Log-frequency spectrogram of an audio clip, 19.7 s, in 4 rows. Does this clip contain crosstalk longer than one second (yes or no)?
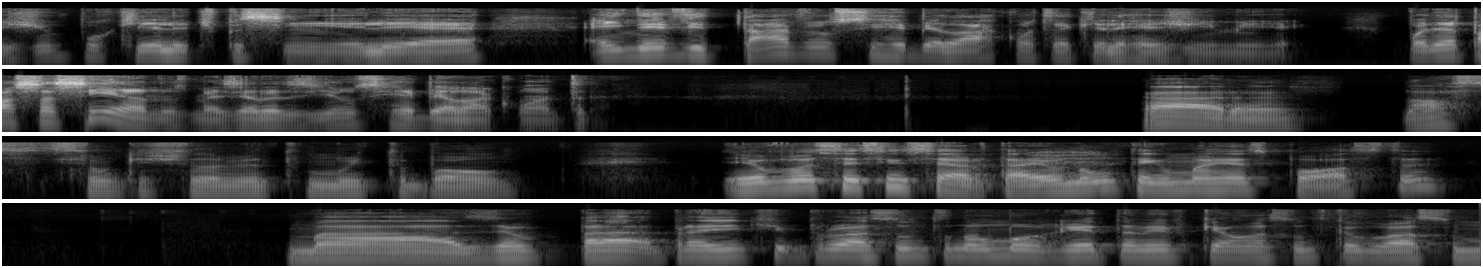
no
